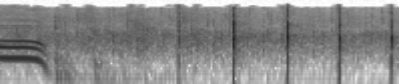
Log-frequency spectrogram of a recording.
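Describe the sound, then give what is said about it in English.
A handful of slow, evenly spaced hand claps, about five sharp single hits, follow a brief voice at the start, with near silence between each clap. “More applause. I love the accolades.”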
